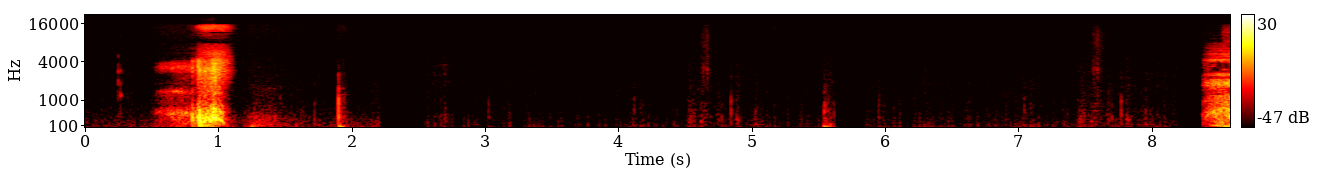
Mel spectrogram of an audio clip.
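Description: One wet sneeze followed by faint sniffles in a quiet room, from a head cold.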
